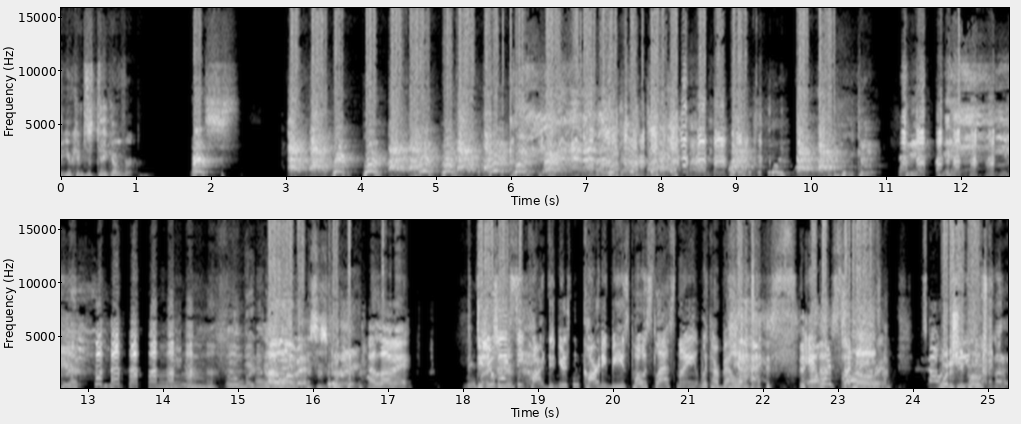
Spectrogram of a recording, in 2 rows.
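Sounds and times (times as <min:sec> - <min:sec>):
speech: 0:00.0 - 0:01.2, 0:01.9 - 0:02.3, 0:06.3 - 0:09.7, 0:10.4 - 0:17.4, 0:18.0 - 0:25.2
small dog barking and yipping excitedly: 0:01.8 - 0:02.0, 0:03.0 - 0:06.8, 0:08.9 - 0:10.5
people laughing: 0:05.6 - 0:16.9, 0:18.1 - 0:19.1, 0:21.5 - 0:23.6.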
